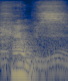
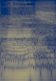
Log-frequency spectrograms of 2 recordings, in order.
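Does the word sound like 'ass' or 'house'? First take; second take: house; ass. First: It sounds like 'house', with an h sound. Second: It sounds like 'ass', with no h sound. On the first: "I'm saying house" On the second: "When I say ass, I'm saying house"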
